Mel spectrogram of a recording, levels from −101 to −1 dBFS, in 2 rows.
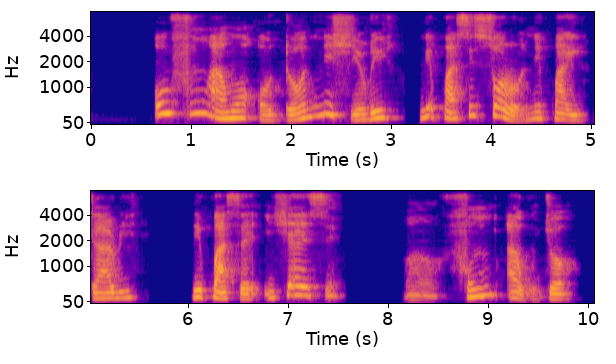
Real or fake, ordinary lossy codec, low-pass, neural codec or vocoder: fake; none; 7.2 kHz; codec, 16 kHz, 4 kbps, FunCodec, trained on LibriTTS, 50 frames a second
